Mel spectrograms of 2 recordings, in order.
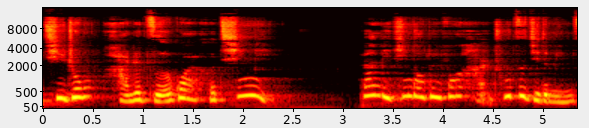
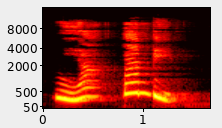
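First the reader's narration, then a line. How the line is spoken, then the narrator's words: Blurted shout. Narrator (Chinese): 那位脱口喊道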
